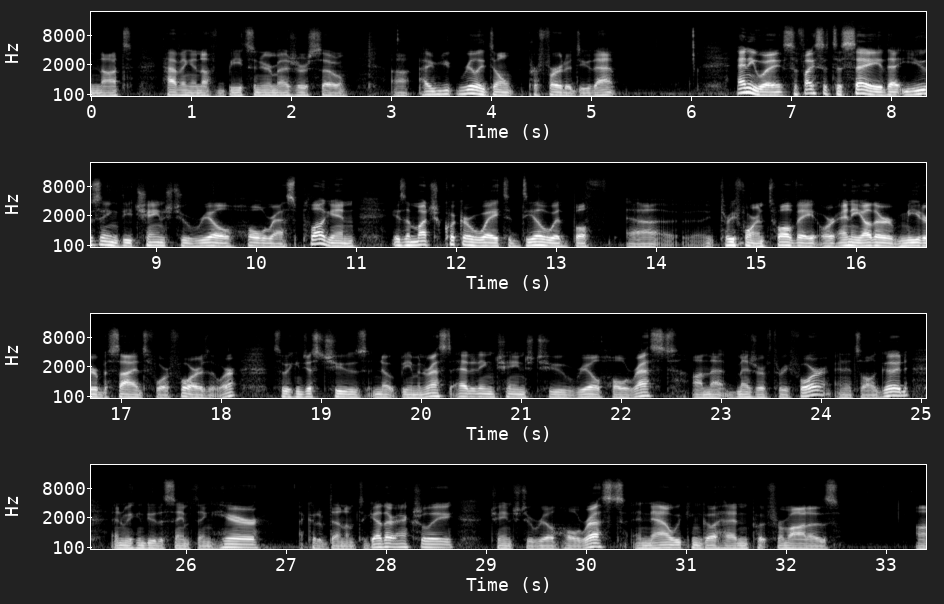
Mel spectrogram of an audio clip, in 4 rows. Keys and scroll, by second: 1.4 Escape, 3.2 BackSpace, 7.2 BackSpace, 8.8 super+-, 9.4 super+-, 32.8-33.4 typing.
